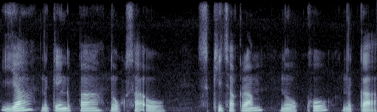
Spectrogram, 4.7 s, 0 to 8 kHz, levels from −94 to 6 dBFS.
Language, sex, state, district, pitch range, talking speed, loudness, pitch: Garo, male, Meghalaya, South Garo Hills, 115-145 Hz, 75 wpm, -22 LUFS, 135 Hz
